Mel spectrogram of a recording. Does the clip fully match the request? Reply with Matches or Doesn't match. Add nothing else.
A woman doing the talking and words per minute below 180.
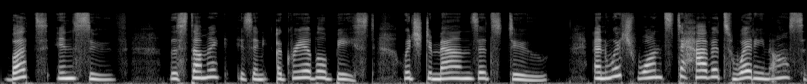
Matches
